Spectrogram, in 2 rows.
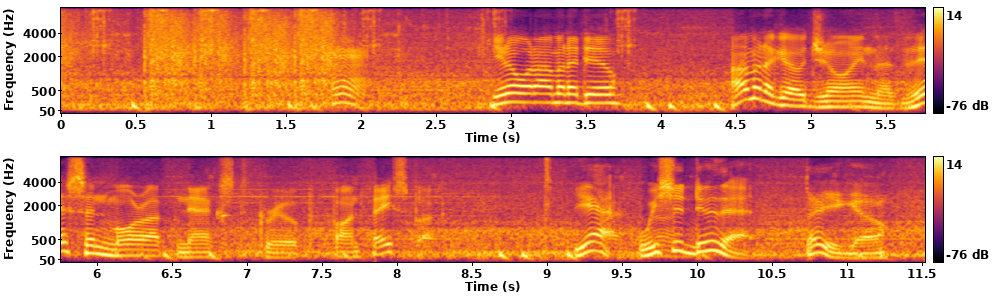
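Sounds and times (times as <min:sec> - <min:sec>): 
gunfire from police officers shooting: 0:00.0 - 0:02.0
speech: 0:01.8 - 0:08.4, 0:09.2 - 0:11.4.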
